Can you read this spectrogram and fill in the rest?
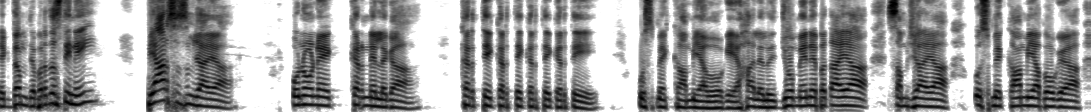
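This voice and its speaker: A pastor in his fifties from Kerala, preaching a sermon with animated storytelling that builds into fervent exhortation. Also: a little high, moderate pace, dry recording. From Kerala, India.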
